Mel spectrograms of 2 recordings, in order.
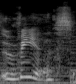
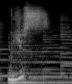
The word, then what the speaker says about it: Vius: It's Vius. Lifus. It's like French. V. So that's what my name means. Lifus. But Lifus doesn't sound as cool. I like Vius. You could also pronounce it as Vieus if you want to be fancy, which I would never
